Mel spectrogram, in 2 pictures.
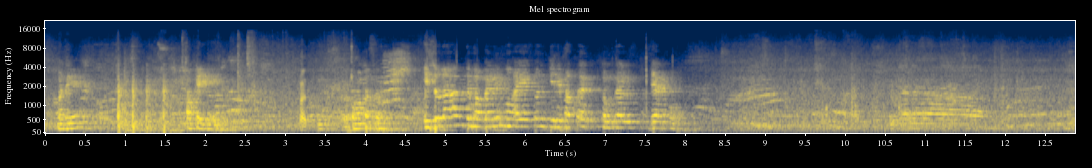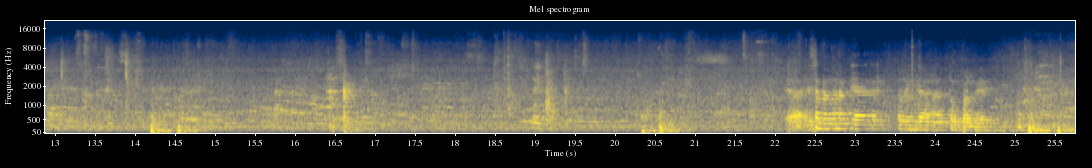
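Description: A middle-aged man speaks into a microphone over a loudspeaker, in an echoing hall.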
